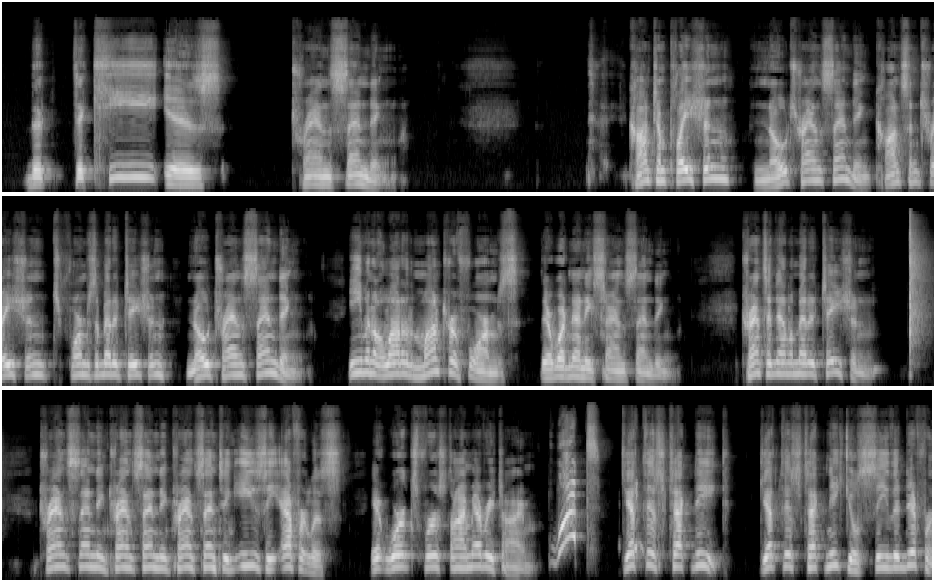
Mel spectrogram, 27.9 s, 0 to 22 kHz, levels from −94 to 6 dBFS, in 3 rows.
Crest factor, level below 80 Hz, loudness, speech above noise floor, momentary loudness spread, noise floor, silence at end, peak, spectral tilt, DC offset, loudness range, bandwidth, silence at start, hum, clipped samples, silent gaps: 20 dB; -72 dBFS; -19 LUFS; 67 dB; 10 LU; -87 dBFS; 0 s; 0 dBFS; -3 dB/octave; under 0.1%; 4 LU; 16 kHz; 0.25 s; none; under 0.1%; none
